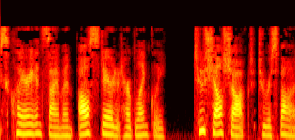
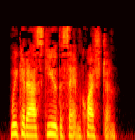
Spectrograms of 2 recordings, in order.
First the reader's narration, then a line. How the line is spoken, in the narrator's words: Jace said dryly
